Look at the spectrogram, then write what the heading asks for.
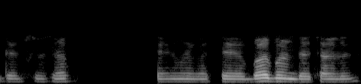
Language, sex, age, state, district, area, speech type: Tamil, male, 18-30, Tamil Nadu, Ranipet, rural, conversation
